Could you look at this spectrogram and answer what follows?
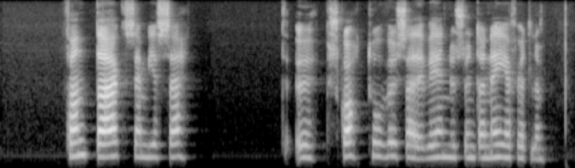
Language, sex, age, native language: Icelandic, female, 40-49, Icelandic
